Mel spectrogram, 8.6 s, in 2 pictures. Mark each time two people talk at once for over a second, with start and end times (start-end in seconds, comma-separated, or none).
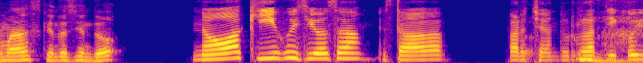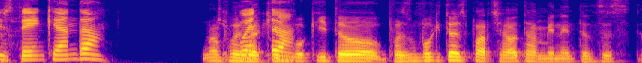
none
